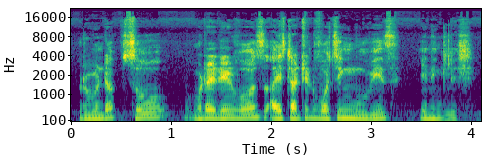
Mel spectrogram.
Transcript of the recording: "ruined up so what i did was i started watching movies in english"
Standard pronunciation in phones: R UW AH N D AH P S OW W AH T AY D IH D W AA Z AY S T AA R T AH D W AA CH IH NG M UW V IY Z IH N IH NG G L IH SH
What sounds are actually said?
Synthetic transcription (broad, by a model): R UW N D AH P S OW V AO T AY D IH D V AA Z AY S T AA R T AH D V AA CH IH NG M UW V IY Z IH N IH NG G L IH SH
